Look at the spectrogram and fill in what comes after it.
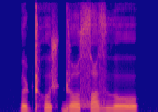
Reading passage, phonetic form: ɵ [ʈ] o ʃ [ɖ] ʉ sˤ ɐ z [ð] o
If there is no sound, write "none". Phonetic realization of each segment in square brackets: ʈʰ, ɖ, ð

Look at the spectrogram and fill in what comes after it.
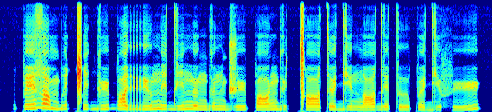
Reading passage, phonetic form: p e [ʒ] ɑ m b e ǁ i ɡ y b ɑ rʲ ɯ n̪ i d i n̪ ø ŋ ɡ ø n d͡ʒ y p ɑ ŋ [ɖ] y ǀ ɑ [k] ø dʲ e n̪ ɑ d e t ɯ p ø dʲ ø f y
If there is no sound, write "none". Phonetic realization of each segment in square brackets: z, ɡ, t

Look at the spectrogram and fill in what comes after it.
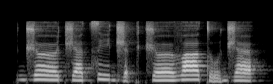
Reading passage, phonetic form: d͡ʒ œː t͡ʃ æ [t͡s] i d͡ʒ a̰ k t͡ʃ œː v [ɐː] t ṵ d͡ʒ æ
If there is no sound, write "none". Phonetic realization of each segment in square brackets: t͡s, aː

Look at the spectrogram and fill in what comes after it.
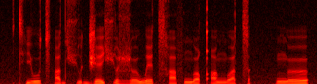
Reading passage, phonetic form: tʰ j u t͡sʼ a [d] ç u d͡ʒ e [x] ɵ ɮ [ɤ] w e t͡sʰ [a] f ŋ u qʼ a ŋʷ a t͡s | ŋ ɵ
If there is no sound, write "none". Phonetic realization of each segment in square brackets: d, ç, ɵ, a

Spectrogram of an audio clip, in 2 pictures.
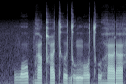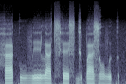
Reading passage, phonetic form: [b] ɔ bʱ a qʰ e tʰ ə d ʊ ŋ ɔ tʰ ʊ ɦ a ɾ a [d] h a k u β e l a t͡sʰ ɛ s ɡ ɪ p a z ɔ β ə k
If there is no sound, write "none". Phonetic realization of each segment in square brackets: β, none

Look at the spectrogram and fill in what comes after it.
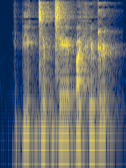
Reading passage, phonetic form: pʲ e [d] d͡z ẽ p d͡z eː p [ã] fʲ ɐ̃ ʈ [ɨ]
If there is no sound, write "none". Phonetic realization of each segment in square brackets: ɡ, a, ʉ

